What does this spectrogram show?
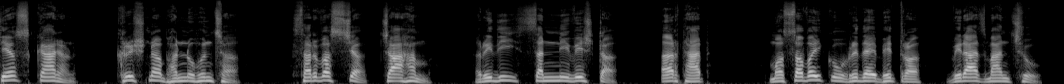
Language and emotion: Nepali, neutral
